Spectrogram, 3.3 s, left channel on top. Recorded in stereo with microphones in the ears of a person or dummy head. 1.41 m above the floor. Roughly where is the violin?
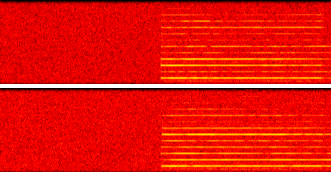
Left.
